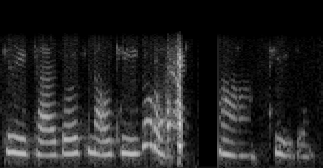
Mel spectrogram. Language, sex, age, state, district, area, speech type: Dogri, female, 60+, Jammu and Kashmir, Kathua, rural, conversation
